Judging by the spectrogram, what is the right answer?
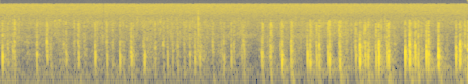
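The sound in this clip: Horse hooves clop along a road as a rider rides up. Steady, rhythmic hoofbeats grow a little louder and quicker toward the end.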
